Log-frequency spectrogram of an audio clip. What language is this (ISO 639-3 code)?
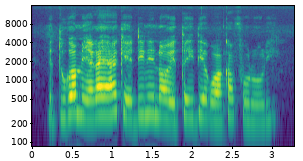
kik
